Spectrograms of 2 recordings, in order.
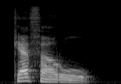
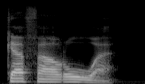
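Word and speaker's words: kafaru (كفروا): And here, kafaru ends with an alif, but you will not pronounce it. You will not say kafaruwa. That is not correct.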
